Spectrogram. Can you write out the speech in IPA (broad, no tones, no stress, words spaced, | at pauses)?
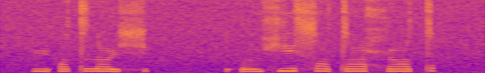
yʔytˤlys | ʔolxʲe sotˤi ħytˤ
